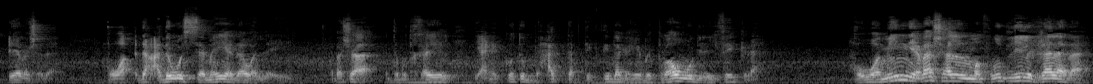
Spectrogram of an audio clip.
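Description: A man with an Egyptian accent, a doctor giving an informal live-stream health talk, emphatic and repetitive and addressing the listener directly. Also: mid-range voice. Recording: roomy echo, faint background noise.

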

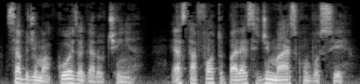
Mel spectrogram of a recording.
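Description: A cruel werewolf , as a male narrator puts him on, threatens in a slow, hushed rasp, pitched deep below an ordinary man's voice. The storybook reading is dry and close, with no room sound. He gloats more than he shouts. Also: no echo. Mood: menacing. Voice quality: rasping, hushed menace.

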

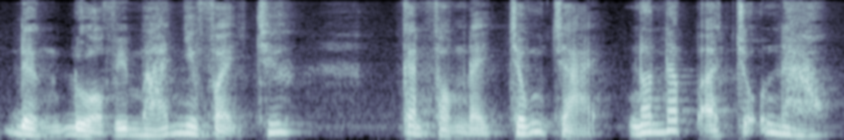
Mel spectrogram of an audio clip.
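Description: A man's voice: mid-range voice, sing-song, brisk, slightly rough. A man voicing an emotional middle-aged mother in an audio ghost story, speaking in a pleading, raised voice. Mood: disbelieving.

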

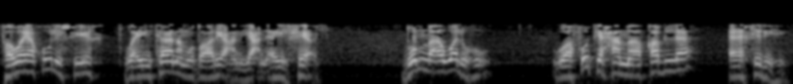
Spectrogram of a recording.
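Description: An expressive Egyptian-accented teacher, his voice on the high side and breathy, moves at a moderate pace through a text in his Arabic morphology class. He quizzes students nonstop with short questions, and the recording sounds tinny and phone-like.

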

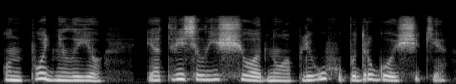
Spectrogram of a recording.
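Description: A woman narrating an audiobook in the first person, with an expressive storytelling delivery on a close mic. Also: mid-range voice, moderate pace, dry recording.

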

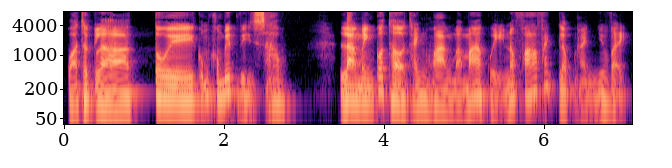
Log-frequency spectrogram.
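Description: A man voicing a village sorcerer who speaks plainly and gruffly. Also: low voice, very animated, a little slow, full character voice. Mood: calm.

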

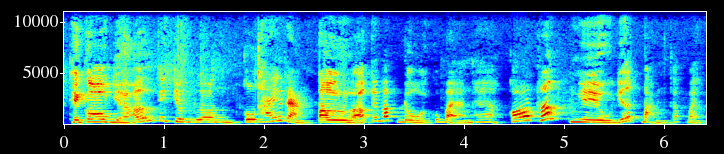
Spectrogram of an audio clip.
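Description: Brief: woman, fairly high voice, chatty storyteller talking to listeners, roomy echo. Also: big pitch swings, normal speed, a little mellow. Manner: chatty, addresses listeners directly, many fillers. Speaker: ghost story teller. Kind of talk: conversational storytelling.

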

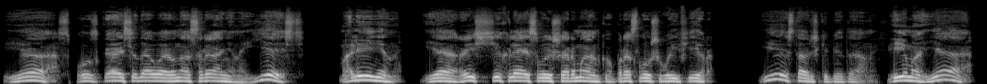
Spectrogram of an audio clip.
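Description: A man voicing a boisterous, hearty army captain who exclaims loudly and roughly. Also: a little high, animated, a little slow, exaggerated voice. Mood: commanding.

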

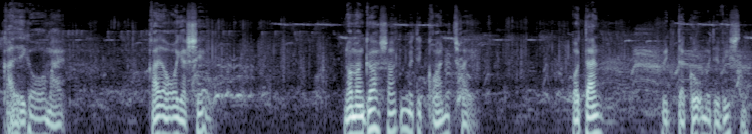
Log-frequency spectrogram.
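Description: A man voicing a solemn, gentle but stern prophet in an audiobook, declaiming slowly. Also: on the low side, a little hiss or hum, close to an everyday voice.

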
